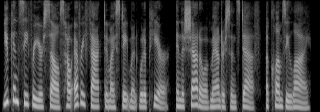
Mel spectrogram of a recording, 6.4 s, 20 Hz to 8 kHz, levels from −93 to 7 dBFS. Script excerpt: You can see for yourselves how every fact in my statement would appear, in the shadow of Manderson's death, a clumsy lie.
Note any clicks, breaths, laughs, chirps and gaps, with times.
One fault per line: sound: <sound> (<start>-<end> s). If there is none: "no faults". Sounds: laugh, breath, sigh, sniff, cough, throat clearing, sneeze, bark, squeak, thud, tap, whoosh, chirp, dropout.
no faults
